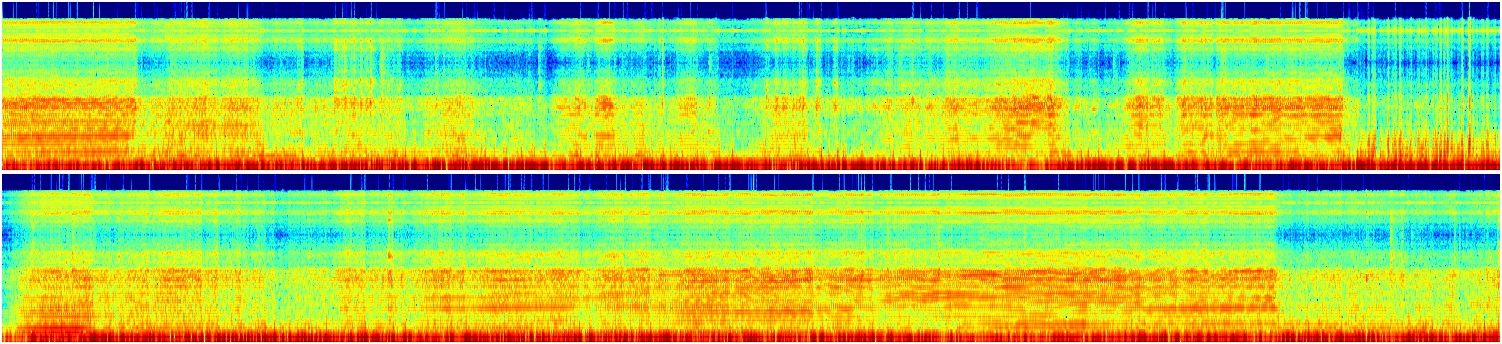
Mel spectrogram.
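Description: Kia Picanto race car's engine running hard under racing load, its pitch climbing steadily through the revs and dropping back at each gear change. About halfway through there is a brief break with a short dip in loudness before the engine pulls again.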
